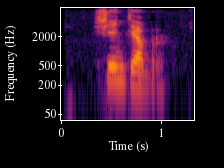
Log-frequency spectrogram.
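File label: "сентябр", Komi, female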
